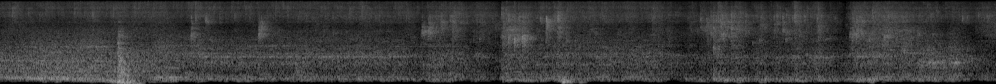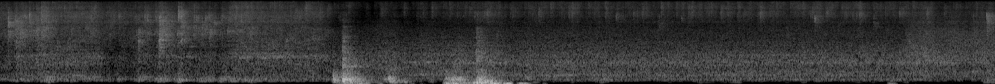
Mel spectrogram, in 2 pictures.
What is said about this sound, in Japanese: じゃあ一緒に入りましょうか。シャワー取りますね。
